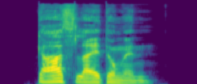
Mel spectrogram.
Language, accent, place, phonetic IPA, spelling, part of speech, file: German, Germany, Berlin, [ˈɡaːsˌlaɪ̯tʊŋən], Gasleitungen, noun, De-Gasleitungen.ogg
- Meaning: plural of Gasleitung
